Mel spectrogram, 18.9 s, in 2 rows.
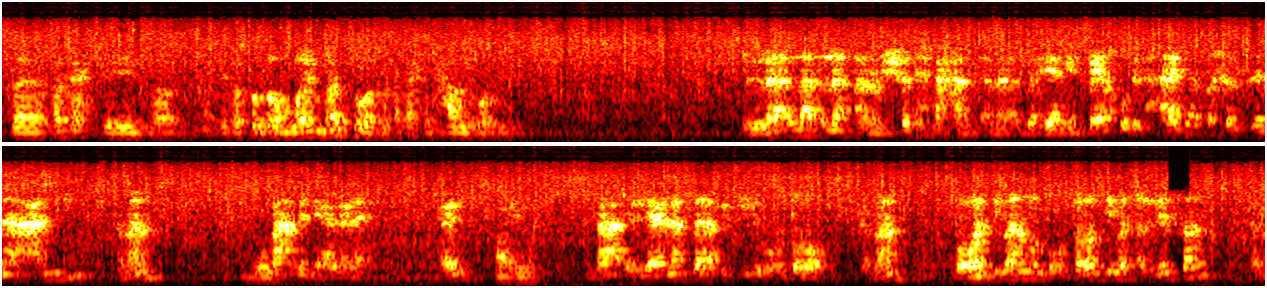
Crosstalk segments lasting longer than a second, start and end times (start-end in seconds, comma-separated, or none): none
